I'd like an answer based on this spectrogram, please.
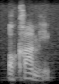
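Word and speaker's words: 狼: wolf means Japanese now it's Okami that's how you pronounce wolf there you go okay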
